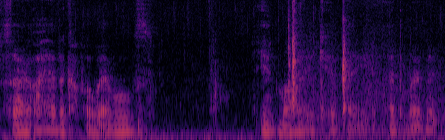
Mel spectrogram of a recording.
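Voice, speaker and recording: A man reading in a hushed, breathy ASMR whisper with a halting, measured delivery. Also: medium pitch, very noisy. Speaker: host of an ASMR channel. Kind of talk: ASMR reading of game rulebook.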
